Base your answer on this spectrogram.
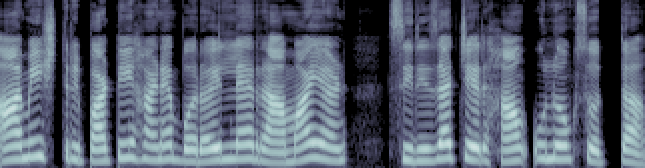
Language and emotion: Goan Konkani, neutral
